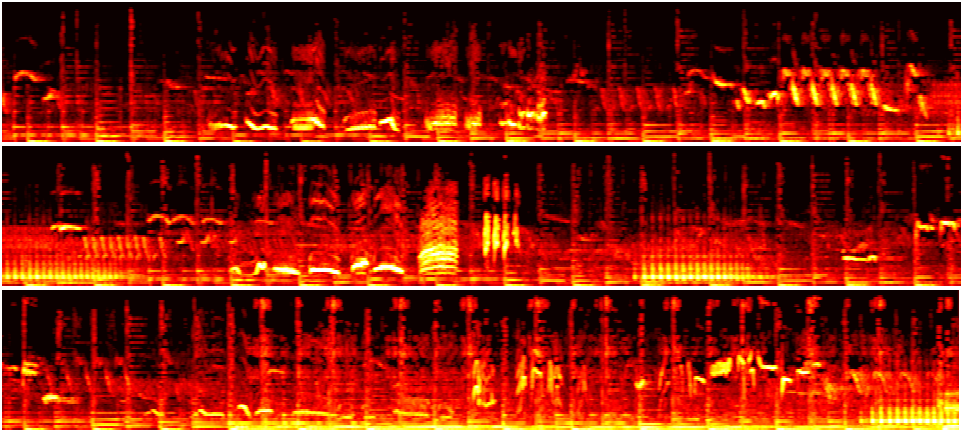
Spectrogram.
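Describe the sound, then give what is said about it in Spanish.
Birds chirp and trill in bright bursts over the steady, even knocking of a woodpecker tapping, with a fuller layer of sound thickening toward the end; no one speaks. “Preciosidad, esta melodía de la naturaleza con los sonidos del pájaro carpintero, de los distintos trinos.”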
